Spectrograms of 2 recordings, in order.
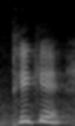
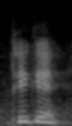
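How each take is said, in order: Both takes have the same delivery.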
